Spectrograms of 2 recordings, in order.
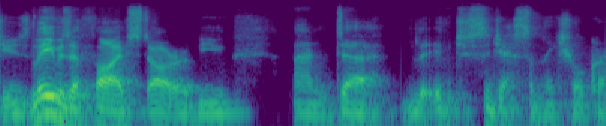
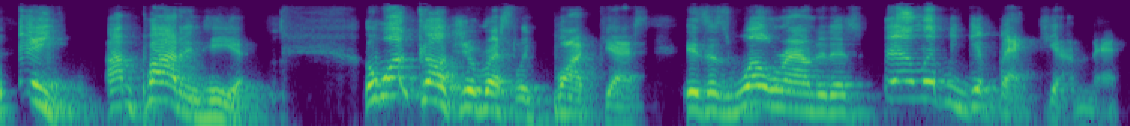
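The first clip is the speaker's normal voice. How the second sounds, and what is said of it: Put-on New York accent. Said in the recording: “New York accent, mildly appropriate, but optional, so I'm going to go for it.”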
